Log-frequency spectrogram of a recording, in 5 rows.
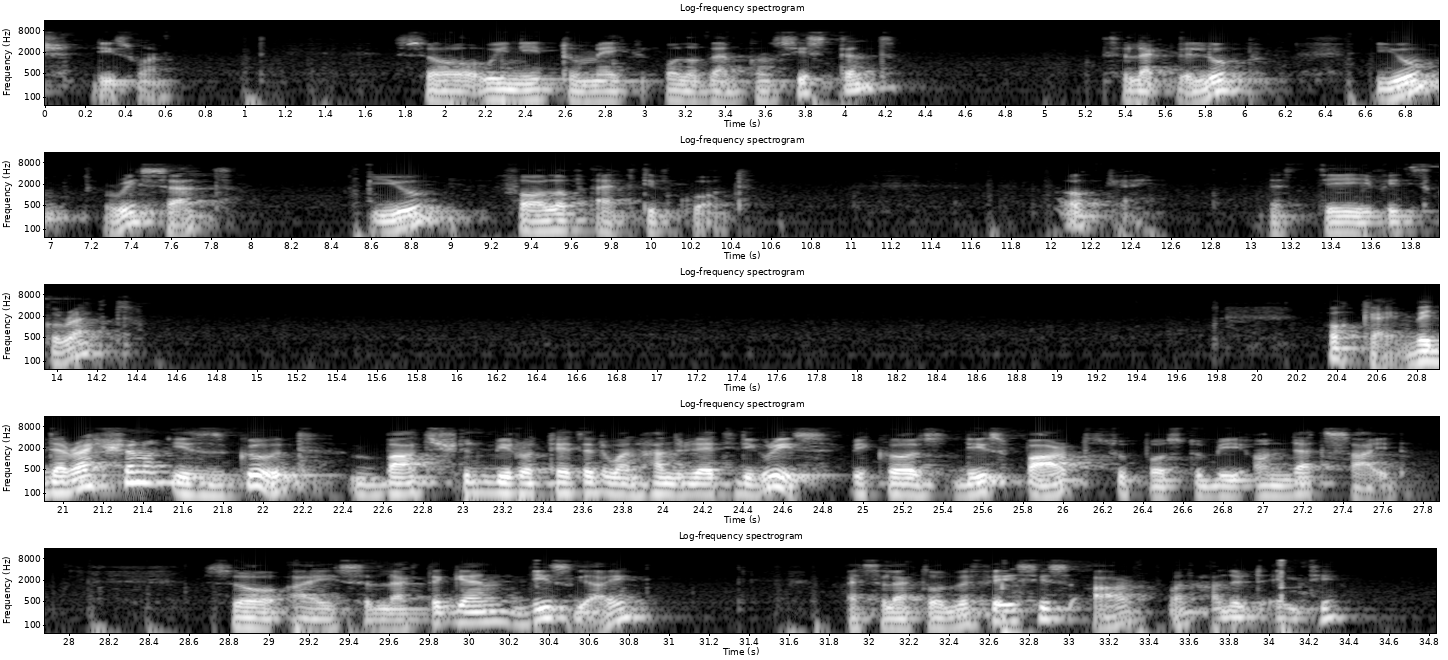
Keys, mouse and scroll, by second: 0.6-1.0 scroll down 4, 1.0-1.4 shift+middle drag, 1.4 scroll down 1, 1.6-1.9 scroll up 1, 1.9 shift+middle drag, 2.1-2.6 scroll up 1, 2.6-3.2 middle drag, 3.2 click, 3.8 Tab, 5.0 alt+click, 7.5 u, 11.2 u, 11.6 shift+middle click, 12.3 Tab, 12.8 Left, 13.4 KP_Decimal, 14.0-18.8 middle drag, 19.6-22.4 middle drag, 22.4-22.9 scroll up 2, 22.9-27.6 shift+middle drag, 27.6-28.9 scroll down 9, 28.0 shift+middle drag, 28.4-28.8 middle drag, 29.0-29.9 shift+middle drag, 29.9 click, 30.3 Tab, 30.7-31.4 middle drag, 31.4 a, 32.6 r.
